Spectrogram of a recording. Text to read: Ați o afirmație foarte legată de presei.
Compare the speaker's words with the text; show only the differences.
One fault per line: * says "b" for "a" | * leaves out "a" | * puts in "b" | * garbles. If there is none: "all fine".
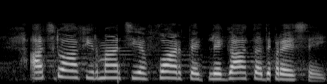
all fine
